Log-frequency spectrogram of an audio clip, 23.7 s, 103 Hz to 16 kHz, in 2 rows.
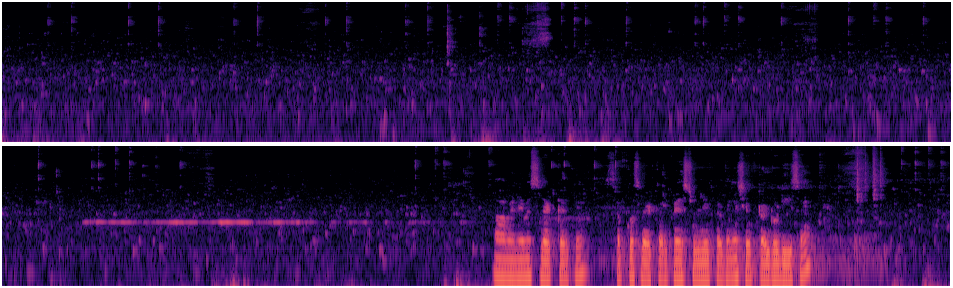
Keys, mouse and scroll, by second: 0.1 Return, 0.6 click, 3.4 Return, 4.1 click, 5.6 Return, 6.2 alt+right click, 6.6 q, 6.8 right click, 7.0 alt+right click, 7.4 alt+click, 8.2 alt+shift+d, 8.7 click, 9.1 alt+right click, 9.8 alt+click, 11.0 alt+right click, 11.6 alt+click, 12.6 q, 13.0 click, 13.3 alt+right click, 13.7 alt+middle click, 14.1 alt+click, 17.3 alt+right click, 18.8 click, 21.5 alt+shift+d, 21.9 alt+middle click, 22.4 q, 22.6 space, 23.2 alt+right click.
